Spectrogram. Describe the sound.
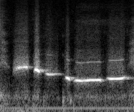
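A person playing a guard whistles a short tune while walking along a corridor, several clear notes gliding gently downward in pitch, moderately loud, with no talking.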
